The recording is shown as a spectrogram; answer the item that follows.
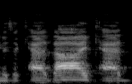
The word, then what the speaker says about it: Catdi: Why is it called Katy Printing?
